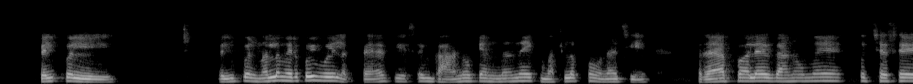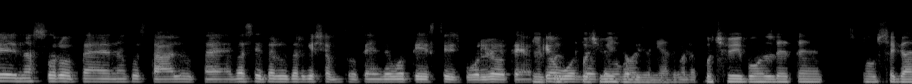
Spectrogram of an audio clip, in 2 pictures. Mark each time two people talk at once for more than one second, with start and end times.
14.6-16.0

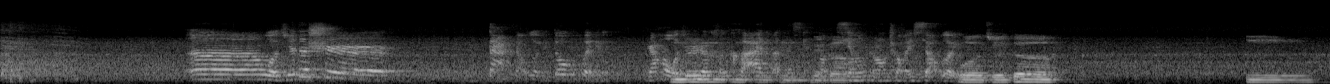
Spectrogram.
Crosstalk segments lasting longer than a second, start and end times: 6.7-8.6

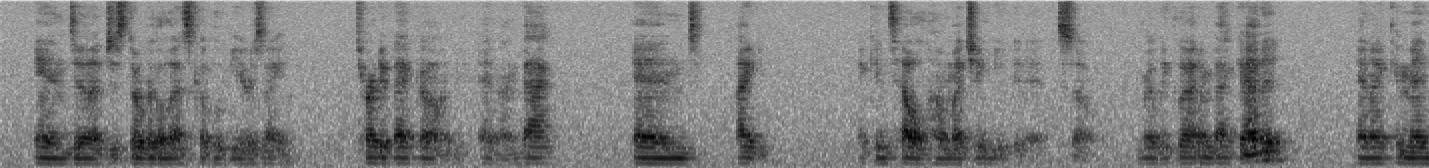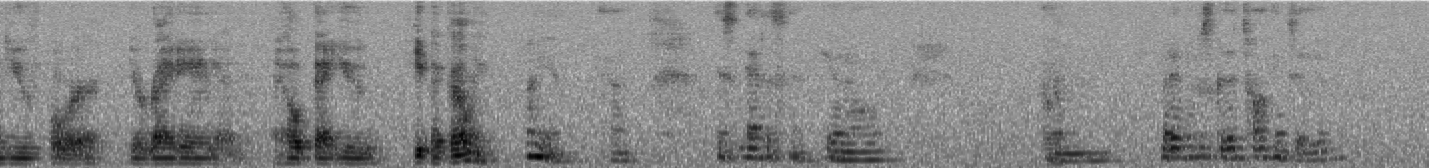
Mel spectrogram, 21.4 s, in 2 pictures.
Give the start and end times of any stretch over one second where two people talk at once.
none

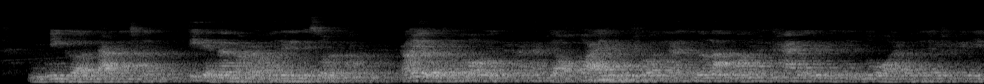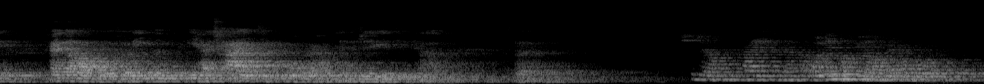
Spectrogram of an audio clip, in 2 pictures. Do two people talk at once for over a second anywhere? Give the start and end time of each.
none

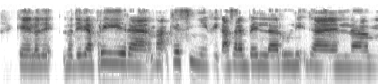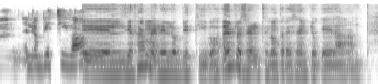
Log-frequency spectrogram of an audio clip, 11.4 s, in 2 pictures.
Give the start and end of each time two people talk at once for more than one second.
none

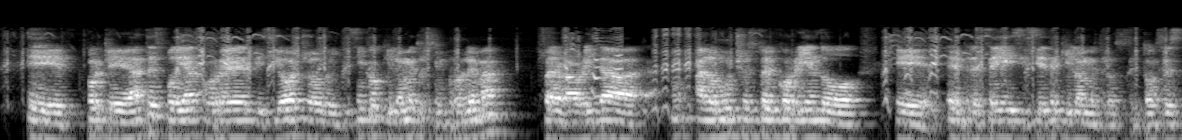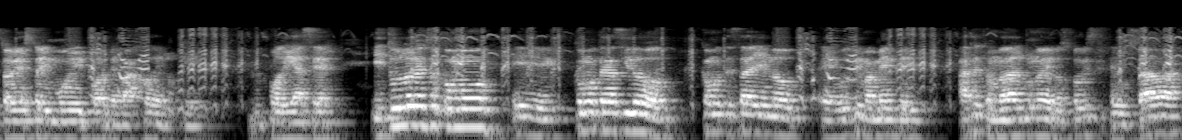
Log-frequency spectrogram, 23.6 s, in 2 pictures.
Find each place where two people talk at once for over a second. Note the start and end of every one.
none

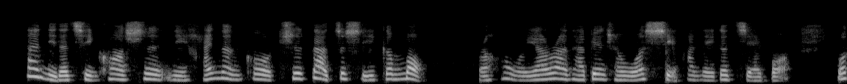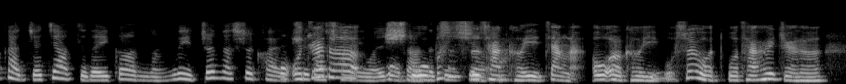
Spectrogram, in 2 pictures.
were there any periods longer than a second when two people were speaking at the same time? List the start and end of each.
11.3-13.6

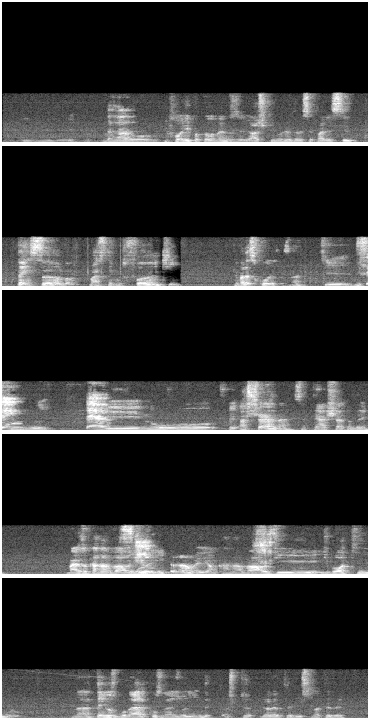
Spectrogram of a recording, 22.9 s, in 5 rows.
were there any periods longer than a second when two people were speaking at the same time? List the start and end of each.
none

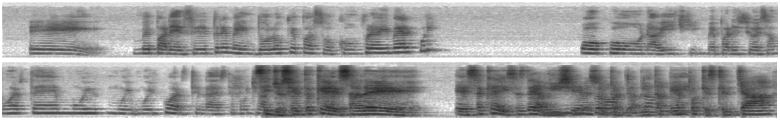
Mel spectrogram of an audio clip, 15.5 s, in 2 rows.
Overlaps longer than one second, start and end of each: 10.3-11.6, 13.1-14.7

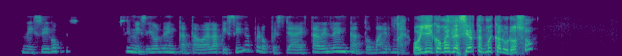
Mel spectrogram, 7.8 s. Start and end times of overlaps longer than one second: none

